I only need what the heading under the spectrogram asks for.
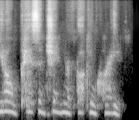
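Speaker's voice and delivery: high, furious screaming tirade. Retelling how a man screamed at his dog, imitating someone screaming. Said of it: "he starts screaming at him".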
